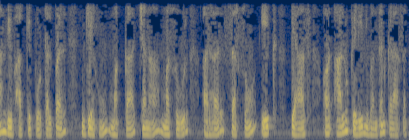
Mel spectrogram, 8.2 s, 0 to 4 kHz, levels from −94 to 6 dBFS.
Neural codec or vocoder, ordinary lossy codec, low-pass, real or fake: none; none; 3.6 kHz; real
